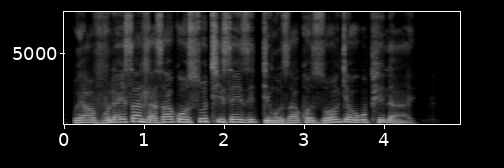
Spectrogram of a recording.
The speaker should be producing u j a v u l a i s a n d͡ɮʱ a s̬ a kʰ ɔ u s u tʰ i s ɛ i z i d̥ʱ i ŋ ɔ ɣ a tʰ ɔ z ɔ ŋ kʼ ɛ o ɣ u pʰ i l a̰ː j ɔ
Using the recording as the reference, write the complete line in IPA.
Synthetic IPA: u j a v u l a i s a n d͡ɮʱ a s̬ a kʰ ɔ u s u tʰ i s ɛ i z i d̥ʱ i ŋ ɔ z a kʰ ɔ z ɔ ŋ kʼ ɛ o ɣ u pʰ i l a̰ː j ɔ

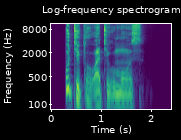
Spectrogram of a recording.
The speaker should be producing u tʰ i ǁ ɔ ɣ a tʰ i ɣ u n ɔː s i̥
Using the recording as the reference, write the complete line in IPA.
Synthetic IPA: u tʰ i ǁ ɔ w a tʰ i ɣ u m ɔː s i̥

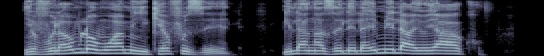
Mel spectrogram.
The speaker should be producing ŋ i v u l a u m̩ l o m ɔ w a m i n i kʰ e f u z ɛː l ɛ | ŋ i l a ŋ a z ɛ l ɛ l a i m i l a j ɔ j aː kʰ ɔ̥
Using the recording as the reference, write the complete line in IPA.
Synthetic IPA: ŋ i v u l a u m̩ l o m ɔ w a m i ŋ i kʰ e f u z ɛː l ɛ | ŋ i l a ŋ a z ɛ l ɛ l a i m i l a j ɔ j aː kʰ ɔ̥

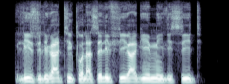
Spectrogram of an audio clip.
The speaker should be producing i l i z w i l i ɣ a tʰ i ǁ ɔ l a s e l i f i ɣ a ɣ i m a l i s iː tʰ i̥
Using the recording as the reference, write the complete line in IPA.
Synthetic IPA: i l i z w i l i ɣ a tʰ i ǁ ɔ l a s e l i f i ɣ a ɣ i m i l i s iː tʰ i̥

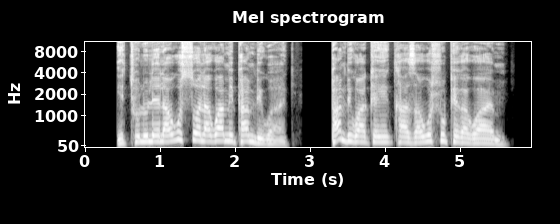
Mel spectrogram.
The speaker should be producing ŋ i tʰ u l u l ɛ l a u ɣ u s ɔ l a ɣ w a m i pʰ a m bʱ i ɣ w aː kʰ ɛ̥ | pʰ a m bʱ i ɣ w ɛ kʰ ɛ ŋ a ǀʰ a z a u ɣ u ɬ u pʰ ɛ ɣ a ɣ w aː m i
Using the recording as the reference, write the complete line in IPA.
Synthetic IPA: ŋ i tʰ u l u l ɛ l a u ɣ u s ɔ l a ɣ w a m i pʰ a m bʱ i ɣ w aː kʰ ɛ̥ | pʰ a m bʱ i ɣ w a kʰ ɛ ŋ i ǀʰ a z a u ɣ u ɬ u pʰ ɛ ɣ a ɣ w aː m i

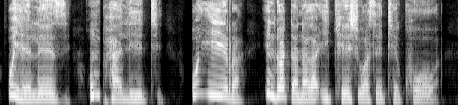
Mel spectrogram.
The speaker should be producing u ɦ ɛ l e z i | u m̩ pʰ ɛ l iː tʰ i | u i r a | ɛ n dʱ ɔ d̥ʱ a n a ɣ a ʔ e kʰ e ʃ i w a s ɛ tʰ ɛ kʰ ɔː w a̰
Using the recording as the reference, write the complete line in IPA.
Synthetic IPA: u ɦ ɛ l e z i | u m̩ pʰ a l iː tʰ i | u i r a | i n dʱ ɔ d̥ʱ a n a ɣ a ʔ i kʰ e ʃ i w a s ɛ tʰ ɛ kʰ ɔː w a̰

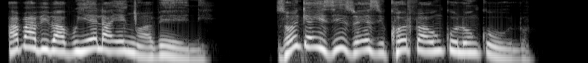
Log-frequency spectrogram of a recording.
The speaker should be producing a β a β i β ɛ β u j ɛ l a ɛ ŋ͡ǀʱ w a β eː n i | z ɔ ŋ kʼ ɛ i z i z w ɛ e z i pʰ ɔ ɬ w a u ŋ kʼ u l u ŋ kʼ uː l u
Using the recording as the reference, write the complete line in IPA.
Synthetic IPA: a β a β i β a β u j ɛ l a ɛ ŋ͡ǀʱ w a β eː n i | z ɔ ŋ kʼ ɛ i z i z w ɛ e z i kʰ ɔ ɬ w a u ŋ kʼ u l u ŋ kʼ uː l u

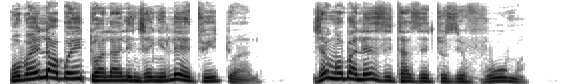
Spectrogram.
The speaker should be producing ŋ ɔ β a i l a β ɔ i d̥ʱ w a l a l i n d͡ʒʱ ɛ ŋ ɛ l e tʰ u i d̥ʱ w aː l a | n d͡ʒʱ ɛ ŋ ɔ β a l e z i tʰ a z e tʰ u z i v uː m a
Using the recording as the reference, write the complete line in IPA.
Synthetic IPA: ŋ ɔ β a i l a β ɔ i d̥ʱ w a l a l i n d͡ʒʱ ɛ ŋ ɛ l e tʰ u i d̥ʱ w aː l a | n d͡ʒʱ ɛ ŋ ɔ β a l e z i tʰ a z e tʰ u z i v uː m a

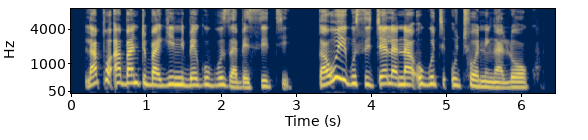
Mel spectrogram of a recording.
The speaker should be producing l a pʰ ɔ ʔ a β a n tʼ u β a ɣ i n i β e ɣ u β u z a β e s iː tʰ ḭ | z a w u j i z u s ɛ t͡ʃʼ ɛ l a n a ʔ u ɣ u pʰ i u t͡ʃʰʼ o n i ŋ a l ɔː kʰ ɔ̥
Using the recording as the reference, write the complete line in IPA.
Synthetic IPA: l a pʰ ɔ ʔ a β a n tʼ u β a ɣ i n i β e ɣ u β u z a β e s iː tʰ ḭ | ɣ a w u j i ɣ u s i t͡ʃʼ ɛ l a n a ʔ u ɣ u tʰ i u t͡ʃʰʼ o n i ŋ a l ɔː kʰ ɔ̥

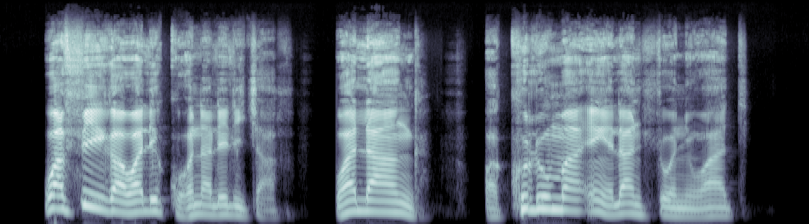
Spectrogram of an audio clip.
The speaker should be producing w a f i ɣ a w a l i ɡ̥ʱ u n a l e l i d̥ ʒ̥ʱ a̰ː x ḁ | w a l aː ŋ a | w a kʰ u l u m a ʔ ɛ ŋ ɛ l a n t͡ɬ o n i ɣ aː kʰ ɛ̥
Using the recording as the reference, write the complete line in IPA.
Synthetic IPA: w a f i ɣ a w a l i ɡ̥ʱ ɔ n a l e l i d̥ ʒ̥ʱ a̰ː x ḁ | w a l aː ŋ a | w a kʰ u l u m a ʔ ɛ ŋ ɛ l a n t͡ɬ o n i w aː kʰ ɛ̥

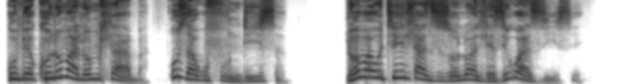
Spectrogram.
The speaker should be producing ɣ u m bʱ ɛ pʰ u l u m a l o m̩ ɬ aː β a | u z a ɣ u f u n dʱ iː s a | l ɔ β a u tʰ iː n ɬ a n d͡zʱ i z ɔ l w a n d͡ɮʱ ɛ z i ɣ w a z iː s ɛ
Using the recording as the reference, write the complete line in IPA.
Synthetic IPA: ɣ u m bʱ ɛ kʰ u l u m a l o m̩ ɬ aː β a | u z a ɣ u f u n dʱ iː s a | l ɔ β a u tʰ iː n ɬ a n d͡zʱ i z ɔ l w a n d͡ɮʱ ɛ z i ɣ w a z iː s ɛ

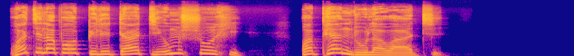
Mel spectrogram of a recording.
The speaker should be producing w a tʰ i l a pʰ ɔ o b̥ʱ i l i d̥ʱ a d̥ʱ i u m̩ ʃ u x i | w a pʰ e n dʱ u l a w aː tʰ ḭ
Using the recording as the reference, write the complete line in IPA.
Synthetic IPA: w a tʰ i l a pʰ ɔ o b̥ʱ i l i d̥ʱ a d̥ʱ i u m̩ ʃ u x i | w a pʰ e n dʱ u l a w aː tʰ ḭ

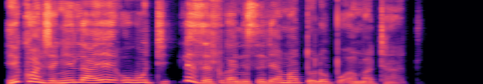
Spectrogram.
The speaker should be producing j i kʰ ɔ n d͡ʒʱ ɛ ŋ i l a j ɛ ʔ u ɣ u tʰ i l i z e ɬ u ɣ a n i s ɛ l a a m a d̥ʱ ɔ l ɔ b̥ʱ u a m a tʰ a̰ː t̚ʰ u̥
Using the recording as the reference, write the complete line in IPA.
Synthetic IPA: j i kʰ ɔ n d͡ʒʱ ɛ ŋ i l a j ɛ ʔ u ɣ u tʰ i l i z e ɬ u ɣ a n i s ɛ l ɛ a m a d̥ʱ ɔ l ɔ b̥ʱ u a m a tʰ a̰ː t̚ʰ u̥

